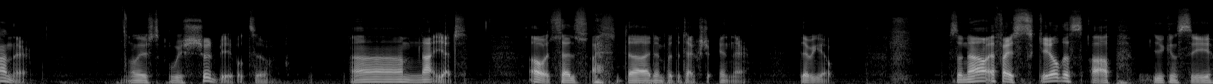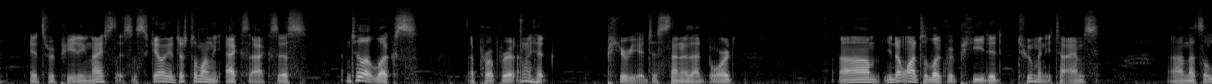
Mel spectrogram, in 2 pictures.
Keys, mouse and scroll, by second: 0.8-2.6 middle drag, 2.7 Tab, 3.5 Tab, 4.2-5.5 middle drag, 7.4 click, 8.1-13.2 middle drag, 10.0 s, 15.1 middle click, 24.1 s.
